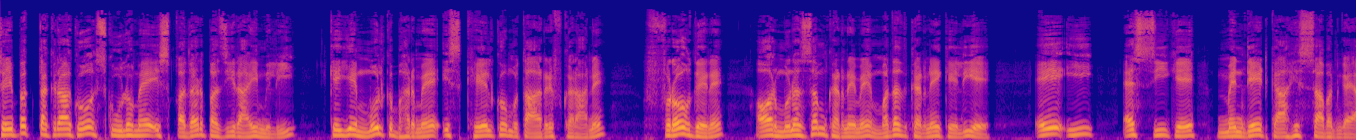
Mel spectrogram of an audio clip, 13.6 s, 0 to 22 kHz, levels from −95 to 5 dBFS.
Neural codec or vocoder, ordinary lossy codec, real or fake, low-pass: none; MP3, 64 kbps; real; 19.8 kHz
